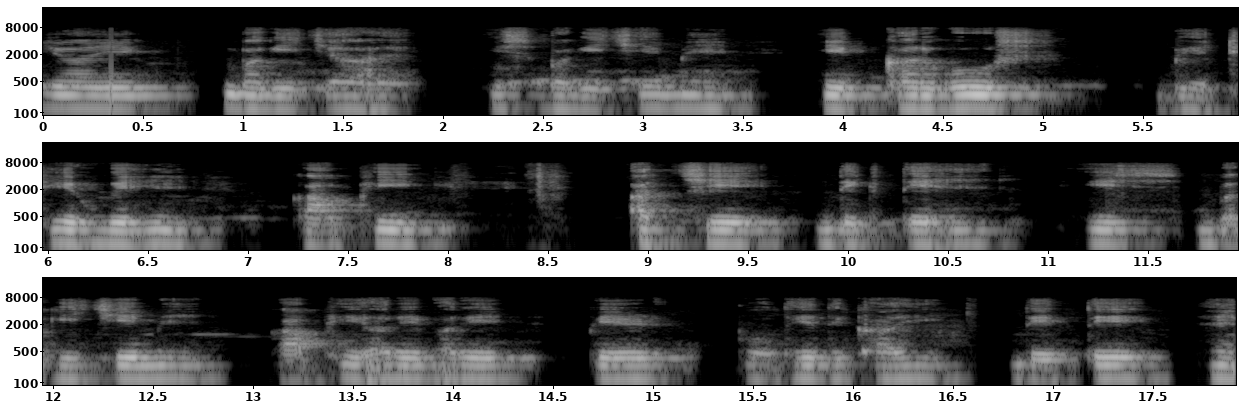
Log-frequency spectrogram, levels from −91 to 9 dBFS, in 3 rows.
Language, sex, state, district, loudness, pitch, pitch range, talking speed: Hindi, male, Bihar, Jamui, -31 LUFS, 120 Hz, 120-125 Hz, 85 wpm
